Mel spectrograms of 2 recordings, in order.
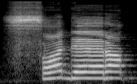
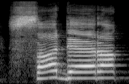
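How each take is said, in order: No difference in how they are said.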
